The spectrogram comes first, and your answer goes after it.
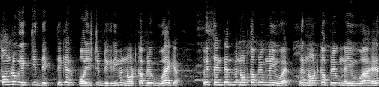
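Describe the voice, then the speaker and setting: Male tutor, bright and slightly tense tone, patient step-by-step explainer. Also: high voice, a little hiss or hum. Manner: explains slowly, asks and answers his own questions. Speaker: English teacher. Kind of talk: classroom grammar lesson.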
